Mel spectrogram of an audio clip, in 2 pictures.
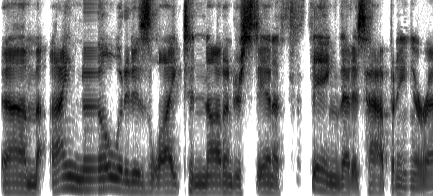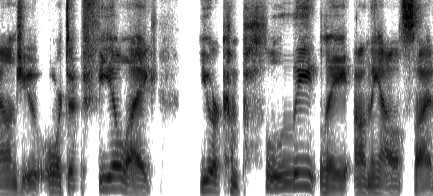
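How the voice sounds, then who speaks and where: Against a quiet background, a man talks at a moderate pace and medium pitch with lively intonation. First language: French. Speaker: enneagram coach and former minister. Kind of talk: podcast interview conversation.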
